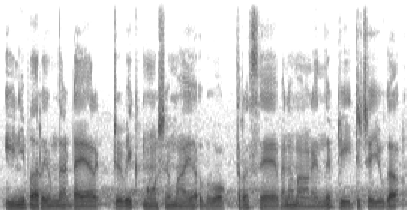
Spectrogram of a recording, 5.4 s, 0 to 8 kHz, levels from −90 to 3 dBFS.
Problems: background sounds at intervals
